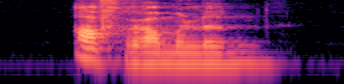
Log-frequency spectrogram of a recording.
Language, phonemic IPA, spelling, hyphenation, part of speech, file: Dutch, /ˈɑfˌrɑ.mə.lə(n)/, aframmelen, af‧ram‧me‧len, verb, Nl-aframmelen.ogg
- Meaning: 1. to beat up 2. to say something fast and mechanically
